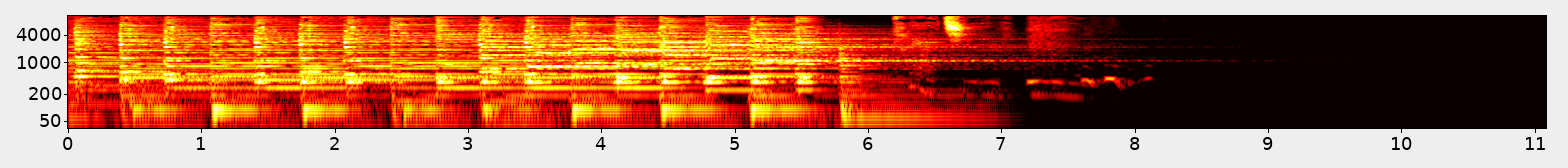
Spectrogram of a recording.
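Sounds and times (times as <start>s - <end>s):
harpsichord: 0.0s - 6.6s.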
